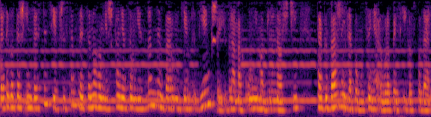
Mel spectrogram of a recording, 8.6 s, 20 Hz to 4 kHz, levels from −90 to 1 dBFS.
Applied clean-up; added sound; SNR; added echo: none; Wind instrument, woodwind instrument; 11 dB; reverberation time 0.4 s.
